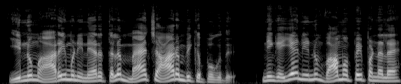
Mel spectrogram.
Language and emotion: Tamil, angry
